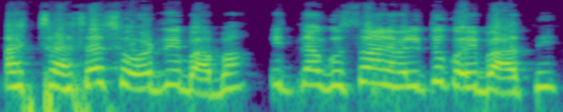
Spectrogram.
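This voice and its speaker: A mild, bewildered young husband and devoted son in a domestic melodrama, played by a woman. The voice is high, with flustered questions and repeated words. It is recorded very dry. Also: quick pace, no room sound, lightly acted. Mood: puzzled, coaxing. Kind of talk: melodramatic domestic story acting.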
